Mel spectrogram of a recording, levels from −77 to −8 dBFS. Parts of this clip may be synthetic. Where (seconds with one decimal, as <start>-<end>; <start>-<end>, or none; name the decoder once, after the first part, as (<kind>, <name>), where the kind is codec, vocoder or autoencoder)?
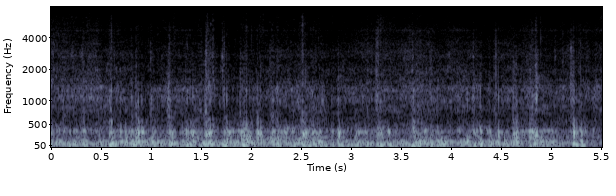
0.4-1.0 (codec, DAC); 3.0-5.5

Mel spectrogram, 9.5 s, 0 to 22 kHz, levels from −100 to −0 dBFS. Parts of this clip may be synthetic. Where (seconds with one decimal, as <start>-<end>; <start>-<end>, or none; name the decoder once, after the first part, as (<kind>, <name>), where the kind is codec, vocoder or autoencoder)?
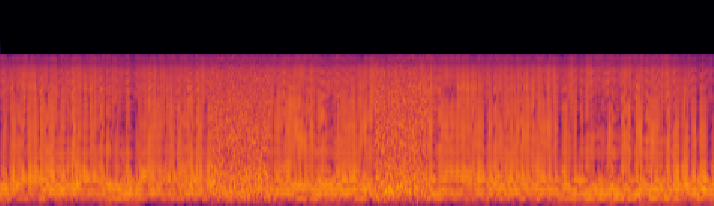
0.0-2.8 (vocoder, BigVGAN v2); 3.6-5.0; 5.7-9.5

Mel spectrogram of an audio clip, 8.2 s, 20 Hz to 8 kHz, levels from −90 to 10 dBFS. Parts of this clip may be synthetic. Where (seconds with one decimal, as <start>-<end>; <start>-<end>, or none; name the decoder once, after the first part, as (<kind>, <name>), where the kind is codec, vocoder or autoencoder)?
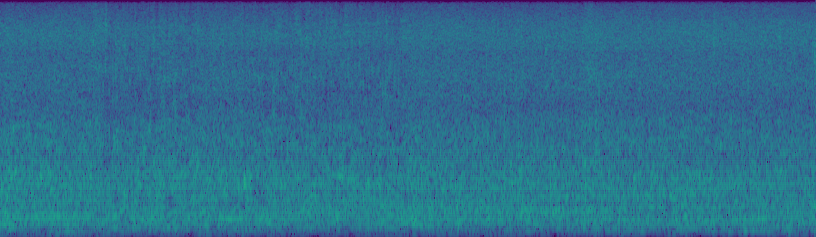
1.0-2.0 (vocoder, HiFi-GAN); 2.5-4.1

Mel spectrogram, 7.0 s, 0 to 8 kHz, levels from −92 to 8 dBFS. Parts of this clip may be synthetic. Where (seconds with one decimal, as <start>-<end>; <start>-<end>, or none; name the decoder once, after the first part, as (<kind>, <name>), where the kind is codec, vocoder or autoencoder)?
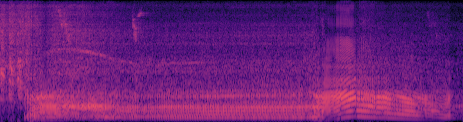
0.5-1.8 (vocoder, Vocos)

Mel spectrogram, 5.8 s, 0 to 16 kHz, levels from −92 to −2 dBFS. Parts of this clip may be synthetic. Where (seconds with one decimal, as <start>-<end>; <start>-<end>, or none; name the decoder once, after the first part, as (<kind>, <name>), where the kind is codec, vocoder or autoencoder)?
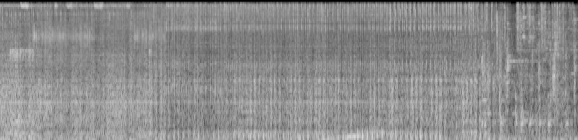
0.4-3.9 (vocoder, BigVGAN v2)

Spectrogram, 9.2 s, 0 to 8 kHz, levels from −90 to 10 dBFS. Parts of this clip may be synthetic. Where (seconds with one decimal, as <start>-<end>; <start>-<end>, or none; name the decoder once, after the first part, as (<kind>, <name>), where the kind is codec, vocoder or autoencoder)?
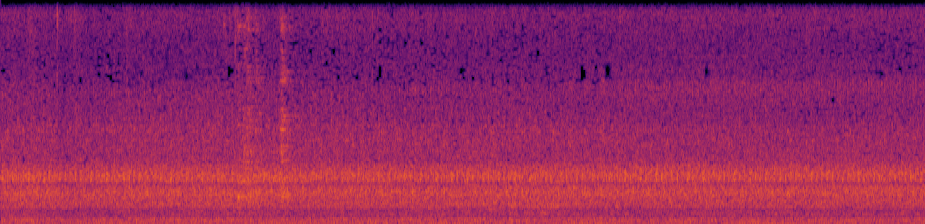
1.2-2.2 (vocoder, BigVGAN v2); 6.0-7.7

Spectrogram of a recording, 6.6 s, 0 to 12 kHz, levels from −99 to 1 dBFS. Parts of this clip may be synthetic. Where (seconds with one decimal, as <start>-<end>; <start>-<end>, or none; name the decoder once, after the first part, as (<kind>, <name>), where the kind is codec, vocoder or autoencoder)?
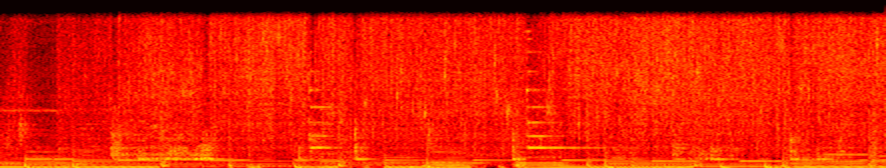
none

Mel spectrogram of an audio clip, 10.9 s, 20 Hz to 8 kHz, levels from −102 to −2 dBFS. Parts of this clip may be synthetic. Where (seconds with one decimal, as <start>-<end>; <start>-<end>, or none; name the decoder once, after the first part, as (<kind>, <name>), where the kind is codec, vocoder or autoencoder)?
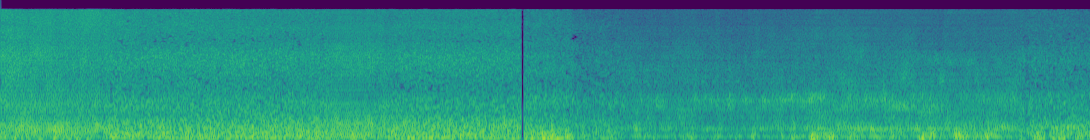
0.0-1.1 (codec, ZipCodec); 3.3-3.9; 6.2-10.2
